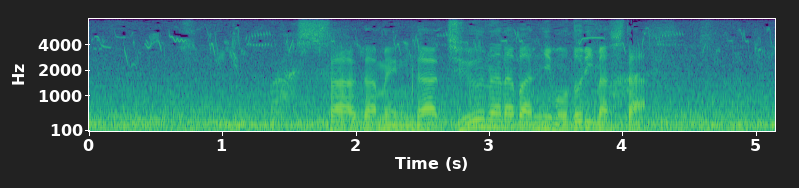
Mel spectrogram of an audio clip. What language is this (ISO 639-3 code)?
jpn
